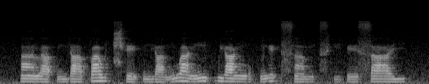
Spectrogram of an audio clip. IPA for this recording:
ã˧la˨ʔ ŋja˨˩pa˦wt͡ɕʰe˨ʔn̪ja˨˩ n̪wa˥˧ŋĩ˦k̚ lja˧ŋɔ˨p̚ŋe˦ʔ sã˧mt͡sʰi˨ʔ e˥˧sa˦j

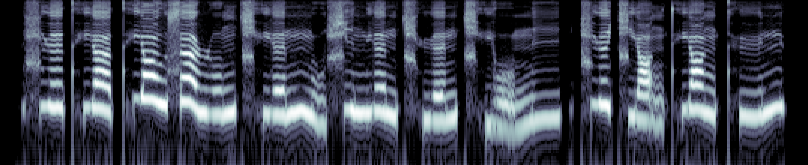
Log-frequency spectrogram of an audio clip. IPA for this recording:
ɕɥɛ˥t̪ʰjä˥˧ t̪ʰjɑ˥˧ʊ̯sä˥˩ɻɤ˧˥ŋt͡ɕʰjɛ˧˥n n̪ṵ˨˩ɕi˥˧n̪jɛ˥˩n t͡ɕʰɥɛ˧˥n t͡ɕʰjo̰˨˩ʊ̯n̪i˥ | t͡ɕɥɛ˥t͡ɕjɑ̰˨˩ŋt̪ʰjɑ˥˩ŋ t̪ʰy˧˥n

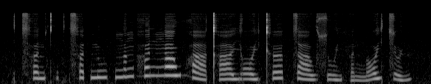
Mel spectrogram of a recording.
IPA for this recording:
t͡sʰɐ˨˧nkʷʰɪ˨k̚ t͡sʰɐ˧t̚n̪uː˧k̚ŋɐ˥ŋ hɐ˥nŋaː˥w haː˨˩kʰaː˨jɔː˨j kʰœː˥k̚saː˨wsuː˨˩jhɐ˨˩n n̪ɔː˥jt͡sɵ˨˥ɥ

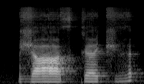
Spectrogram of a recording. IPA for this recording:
ʒaːθ kɛt͡ʃɛ̤

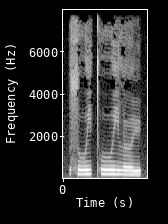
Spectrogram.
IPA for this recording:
suː˨˧jt̪ʰuː˧jlɵ˧ɥ

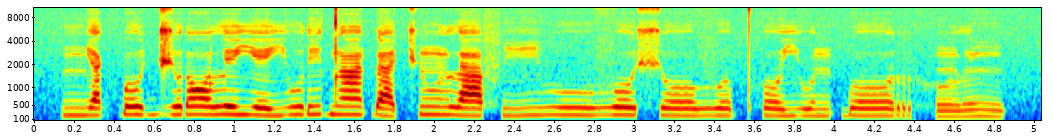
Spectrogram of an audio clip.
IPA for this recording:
ɲa˨k͡po˦ d͡ʒʊ˦ɾɔ˦lɪ˦ je˨ju˦ ɾi˦dã˦ɗa˨t͡ʃũ˦ la˦ fiː˨˦βuː˦ vo˦ ʃoː˦vʊ˦pʰo˦ ju˦n ɓoː˦rhũ˨lĩ˦˨

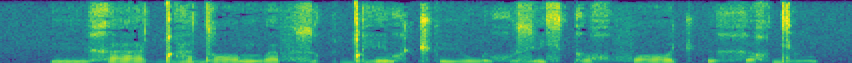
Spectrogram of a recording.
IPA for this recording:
yːxaːɡ͡ǃadɔː ŋʷaːfzukɡ͡ǃeːxʷt͡ʃʼyː wʏxʷəzysʲkuχ fɔːt͡ʃʼʏ xʏχdʲu

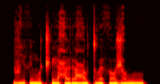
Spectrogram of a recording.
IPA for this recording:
viθimo t͡ʃʼeħɜ ɾəʕɔ tʷɜ θɔʒɔ βu

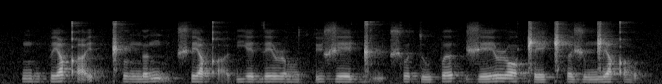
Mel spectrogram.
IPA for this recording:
ŋo̤peqʼḛ | ǁʰʊŋəŋṵ t͡ʃʰeqʼə̰ | jed̪eɹɔ̤t͡sʼy ʒe ɡ͡ǁṵt͡ʃʰʊ tupə | ʒeɹɔ ǁeǁʰə ʒʊŋ͡ǁeqʼo̤

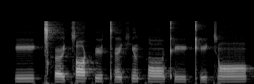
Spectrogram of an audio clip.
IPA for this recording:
iː˧ǀʰəː˨˦cɑ˦ky˧ tʼɛ̃˨çə̃˦kɑ̃ː˧kʼiː˨ kʼi˨cɔ̃ː˦

